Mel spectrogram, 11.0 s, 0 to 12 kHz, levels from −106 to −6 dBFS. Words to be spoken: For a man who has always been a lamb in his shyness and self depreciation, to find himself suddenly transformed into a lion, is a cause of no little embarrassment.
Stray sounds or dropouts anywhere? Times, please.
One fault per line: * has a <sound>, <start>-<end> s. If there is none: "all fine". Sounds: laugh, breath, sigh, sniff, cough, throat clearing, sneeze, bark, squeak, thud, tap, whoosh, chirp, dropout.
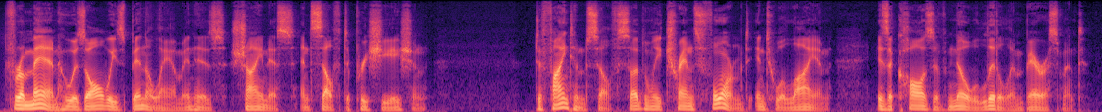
all fine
